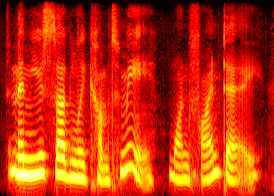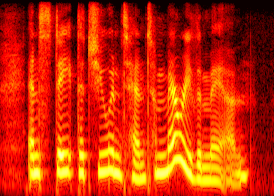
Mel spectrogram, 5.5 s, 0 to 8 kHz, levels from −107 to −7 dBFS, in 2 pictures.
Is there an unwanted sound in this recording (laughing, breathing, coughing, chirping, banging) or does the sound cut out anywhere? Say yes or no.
no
